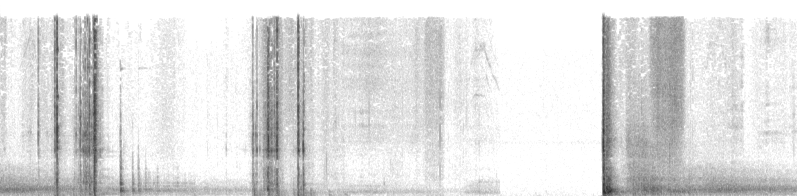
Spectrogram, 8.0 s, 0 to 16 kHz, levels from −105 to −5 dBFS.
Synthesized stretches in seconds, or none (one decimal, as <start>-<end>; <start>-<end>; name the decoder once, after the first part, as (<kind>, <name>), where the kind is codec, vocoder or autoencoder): none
